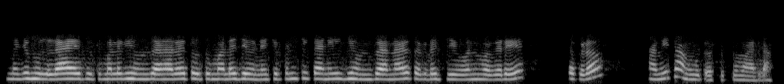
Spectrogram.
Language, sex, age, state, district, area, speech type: Marathi, female, 18-30, Maharashtra, Wardha, rural, conversation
